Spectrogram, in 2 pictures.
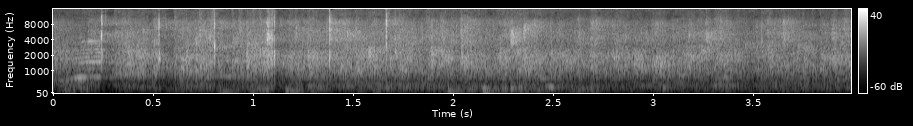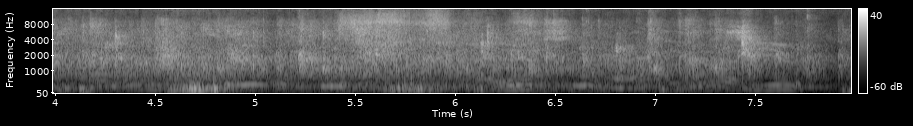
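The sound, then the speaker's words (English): Audience applause greets the introduction of a former NHL player who now coaches the Victoria Royals, at a live show in Victoria. Dense, steady clapping continues throughout, with crowd voices mixed in. “Please put your hands together for James Patrick.”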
